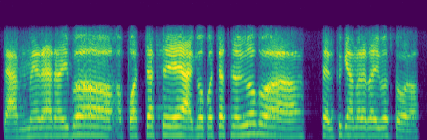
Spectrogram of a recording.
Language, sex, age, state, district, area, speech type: Odia, male, 18-30, Odisha, Khordha, rural, conversation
